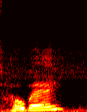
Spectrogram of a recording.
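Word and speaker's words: Hobé: ever see homemade jewelry its h OB e with that little French I don't know what that's called Astrix in imaging that's what I'm gonna call it above the e that's ho BAE that's how it's pronounced and you pick up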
